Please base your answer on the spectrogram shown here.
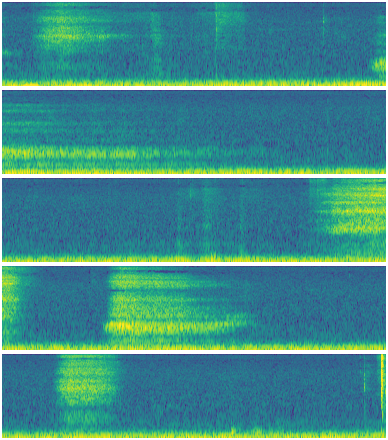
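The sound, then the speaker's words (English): Deep breaths drawn in, a few quiet, airy inhalations with a slightly snorting nasal edge, spaced apart by long pauses over a low steady background hum. “Just gonna take a moment to just breathe in.”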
